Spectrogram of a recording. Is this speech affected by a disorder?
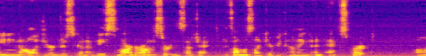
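No.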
